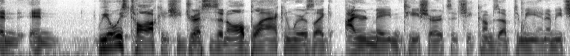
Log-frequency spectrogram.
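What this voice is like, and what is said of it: Usual voice. Nothing is said of it.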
